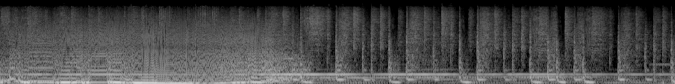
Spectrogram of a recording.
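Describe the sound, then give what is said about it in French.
A loud audio feedback loop with built-in saturation distortion: a steady ringing tone rides over harsh, saturated distortion, rumbling heavily at first, then breaking into choppy, crackling pulses. No one speaks. “Donc, on a de la saturation de la distorsion qui est intégrée”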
